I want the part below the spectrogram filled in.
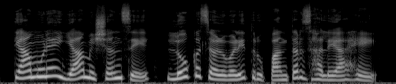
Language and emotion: Marathi, neutral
